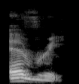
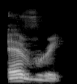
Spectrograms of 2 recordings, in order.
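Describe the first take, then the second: The two takes are said the same way.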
